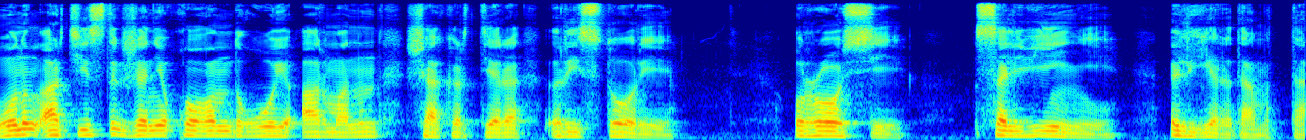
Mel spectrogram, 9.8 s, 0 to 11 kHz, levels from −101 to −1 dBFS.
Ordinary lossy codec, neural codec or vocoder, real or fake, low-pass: none; none; real; 9.9 kHz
